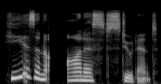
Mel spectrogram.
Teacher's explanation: Even though the word honest starts with the consonant letter H, that H is totally silent.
